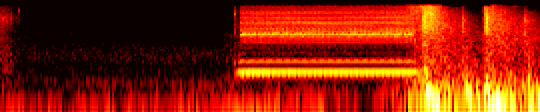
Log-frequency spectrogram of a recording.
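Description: A car horn sounds one long, steady note for just over a second, following a quiet moment after a crash of cars, and cuts off abruptly. Music comes in right after it.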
